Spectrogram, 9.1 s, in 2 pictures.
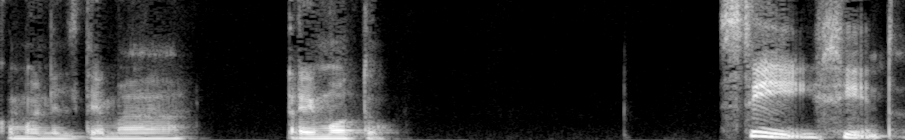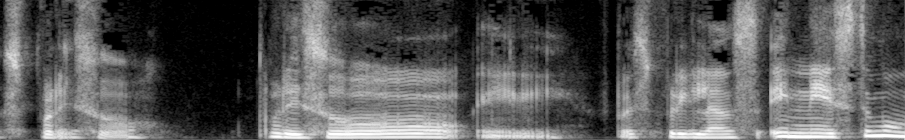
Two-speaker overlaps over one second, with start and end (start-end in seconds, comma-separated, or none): none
